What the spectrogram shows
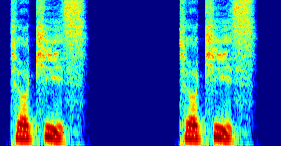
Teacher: Y encontramos ese sonido de esa I redonda. Türkis, Türkis, Suena casi como una especie de V, ¿eh?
